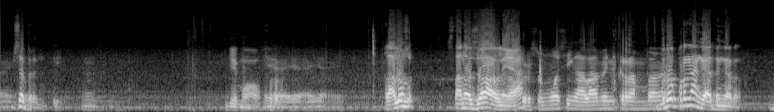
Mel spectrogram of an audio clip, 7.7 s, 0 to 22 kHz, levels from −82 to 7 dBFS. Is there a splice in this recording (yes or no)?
no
